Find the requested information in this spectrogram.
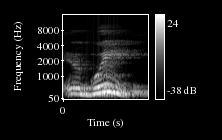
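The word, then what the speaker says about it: GUI: उसके अलावा आपके पास सेकंड है गुई भी प्रोनाउंस करते हैं इसको, और कहा जाता है इट्स a graphical user interface.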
